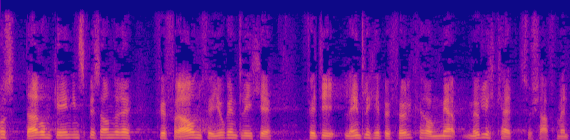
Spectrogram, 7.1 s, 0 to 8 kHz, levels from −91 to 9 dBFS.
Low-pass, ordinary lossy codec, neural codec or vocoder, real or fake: 7.2 kHz; none; none; real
